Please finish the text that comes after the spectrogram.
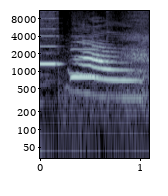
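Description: A single cat meow, clear and close, with a short rising onset that settles into a long, drawn-out falling tone lasting about a second, heard on its own without any talking.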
